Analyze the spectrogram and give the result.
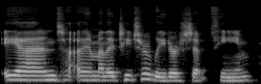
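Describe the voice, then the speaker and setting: A woman in her fifties from the Midwest, a longtime teacher chatting as a guest, laughing often and sounding excited. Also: mid-range voice, moderate pace. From Midwest of the United States. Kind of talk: casual chat.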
